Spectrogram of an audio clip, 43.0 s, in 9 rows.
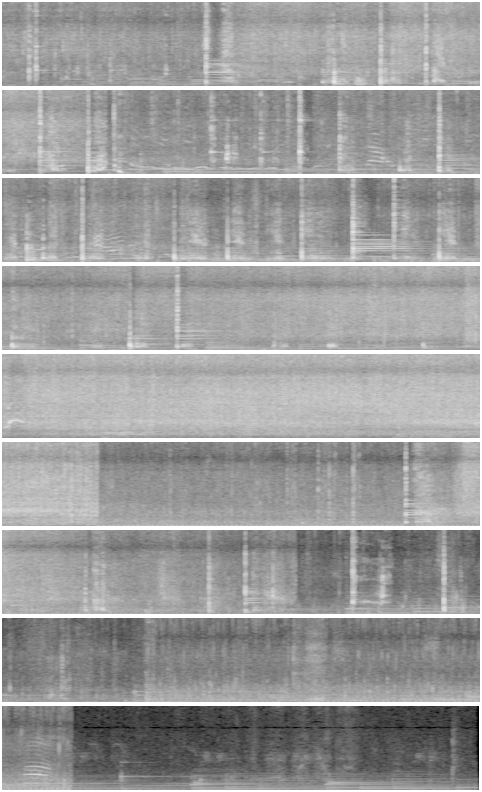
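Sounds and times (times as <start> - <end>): loud sizzle of liquid: 0.0 - 32.3, 33.3 - 39.0
spice paste frying: 0.0 - 39.0
metal spoon scraping a pan: 2.0 - 6.1, 7.0 - 18.8, 28.0 - 33.4
quiet bubbling: 34.2 - 39.0.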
